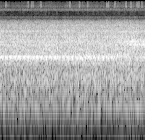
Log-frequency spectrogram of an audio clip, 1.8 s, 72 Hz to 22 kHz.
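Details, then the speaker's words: Pixhack 2.8.4 Turnigy HAL quadcopter with 40 A linear ESCs, 360 kV motors, 14-inch props and a 5200 mAh battery, indoors: loud steady motor whine near full throttle without climbing, craft barely lifts and tips; ESC issue suspected. "almost full throttle it barely is even lifting off the ground and it always seems to once I get the stick do about yeah about right there and that's available a little bit over this is when it begins to attempt to take off"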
